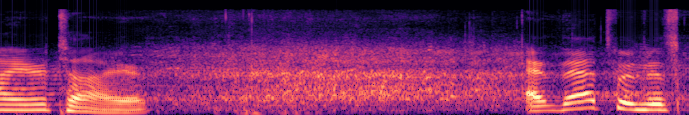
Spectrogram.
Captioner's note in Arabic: ضحك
